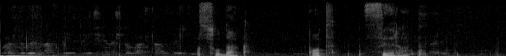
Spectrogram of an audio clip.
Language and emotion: Russian, neutral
